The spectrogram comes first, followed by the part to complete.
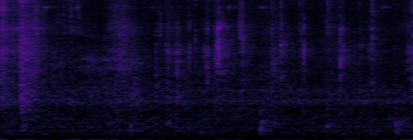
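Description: Faint footsteps of two people walking across a hard floor: a loose, irregular patter of shoe steps.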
